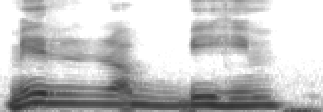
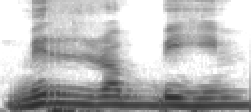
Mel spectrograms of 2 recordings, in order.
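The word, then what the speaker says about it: مِنْ رَبِّهِمْ: এই যে কারণ এটাকে এটাকে কেন আমরা উচ্চারণ করছি না? নুনের উপরে যে সাকিনটা আছে ওটাকে কেন আমরা উচ্চারণ করছি না? কারণ সাকিনের বাম পাশে দেখবেন যে এই যে তাসজিদ আছে তাসজিদ যদি থাকে তাহলে ওটার পাওয়ার বেশি হয়ে যায়।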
